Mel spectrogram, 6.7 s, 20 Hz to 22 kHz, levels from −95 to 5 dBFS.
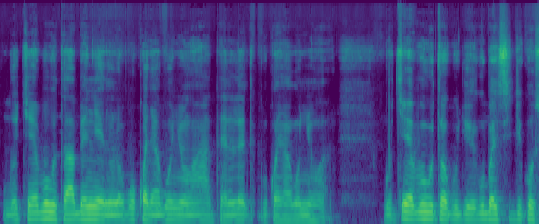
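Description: From 2.47 to 3.25 s the speech breaks into repeated stalls (stutter). Packets reached the receiver late, so its jitter buffer ran dry eight times, and each time the last sound was stretched out until new audio arrived. The gaps total about 110 ms, the longest 43 ms, filling roughly a seventh of that stretch. It drags and hiccups. On a spectrogram, short frozen bands of repeated harmonics break the flow, and the waveform shows brief copied or fading segments.

Between 4.68 and 5.09 s a jitter buffer slow-down follows. With its reserve running low or its target delay just raised, the receiver repeated single pitch periods and fragments of pauses to build up a reserve, adding 54 ms so the passage plays at about 89% speed with unchanged pitch. Sounds seem drawn out. On a spectrogram the harmonics stay at the same height but stretch sideways, and the waveform shows near-identical cycles repeated back to back.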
